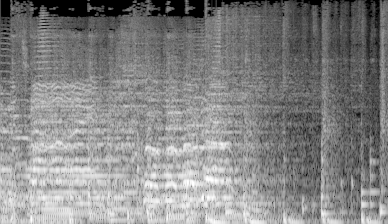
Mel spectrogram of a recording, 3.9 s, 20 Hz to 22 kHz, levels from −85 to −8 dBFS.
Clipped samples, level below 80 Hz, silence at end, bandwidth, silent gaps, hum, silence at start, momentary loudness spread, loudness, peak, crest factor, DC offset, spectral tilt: under 0.1%; -24 dBFS; 0 s; over 20 kHz; none; none; 0 s; 14 LU; -11 LUFS; 0 dBFS; 12 dB; under 0.1%; -4 dB/octave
